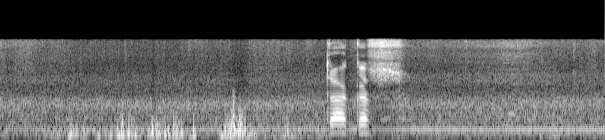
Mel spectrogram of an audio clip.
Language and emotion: Russian, neutral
